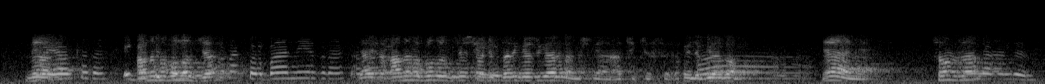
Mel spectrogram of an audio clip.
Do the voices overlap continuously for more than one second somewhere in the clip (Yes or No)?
Yes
